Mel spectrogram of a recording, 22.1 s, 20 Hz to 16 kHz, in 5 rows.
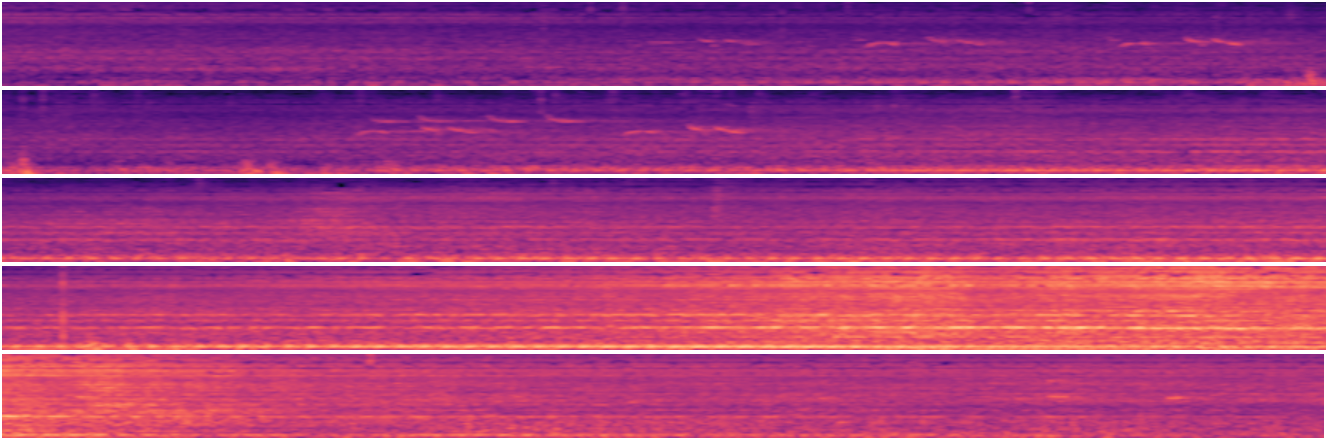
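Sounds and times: diesel locomotive engine drone: 0.0 - 22.0.

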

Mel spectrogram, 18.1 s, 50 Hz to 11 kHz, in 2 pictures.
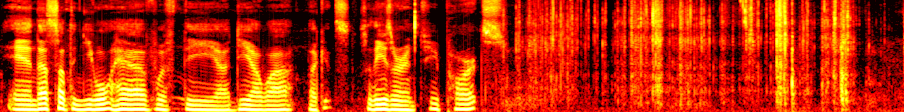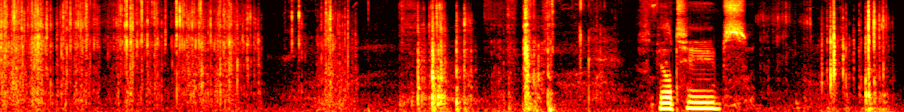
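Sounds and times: plastic bag crinkling: 5.0 - 14.2.

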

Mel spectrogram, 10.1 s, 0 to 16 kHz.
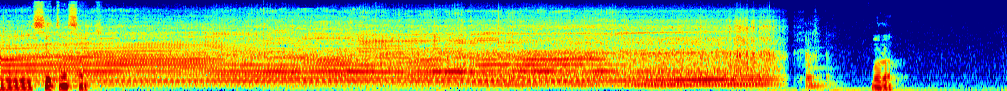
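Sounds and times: thickness planer motor whine: 0.0 - 7.9.

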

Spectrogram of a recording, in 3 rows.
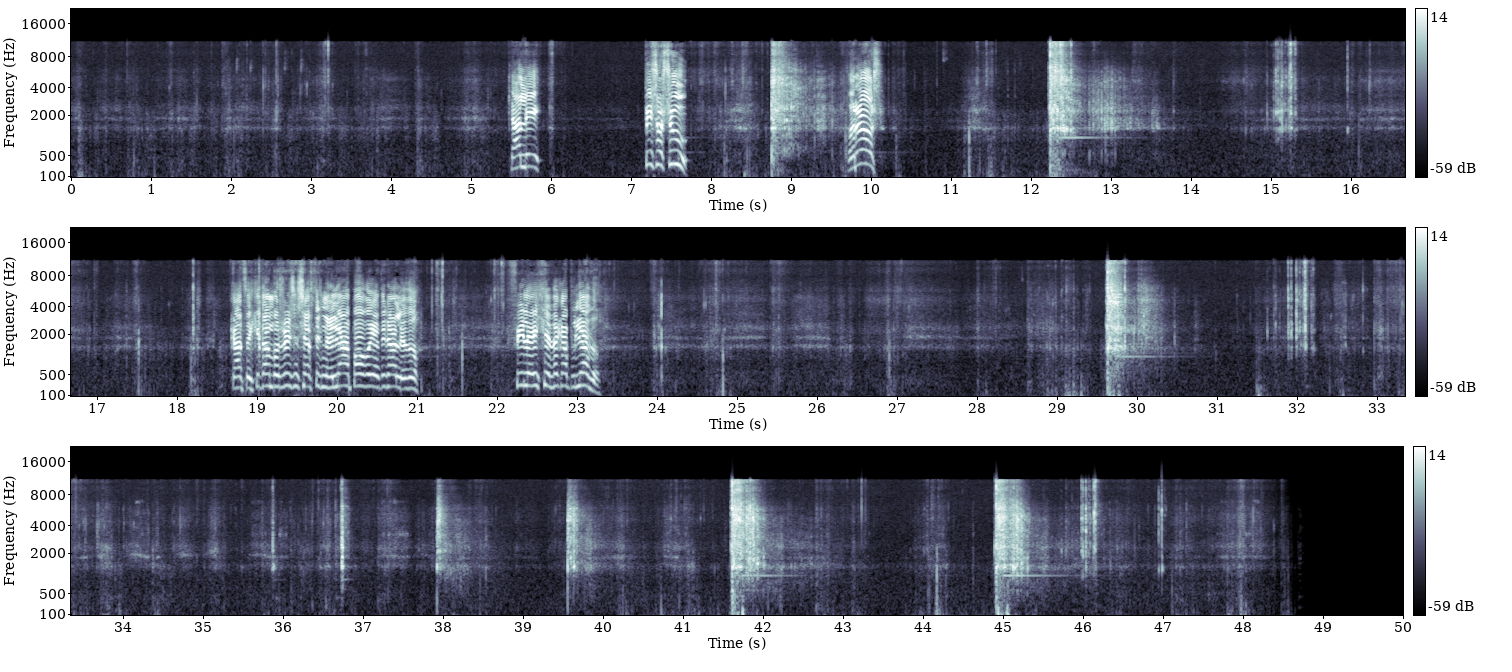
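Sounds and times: shotgun shot: 8.7 - 9.7, 12.2 - 13.3, 29.6 - 30.4, 41.6 - 42.4, 44.9 - 45.6.

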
